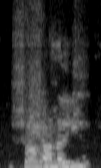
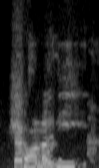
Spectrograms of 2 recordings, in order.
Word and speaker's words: Shauna Lee: But that's so common because my name is spelt like Lay. Like if it was a sleigh, it would be spelt that way. But for some reason it's Lee.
